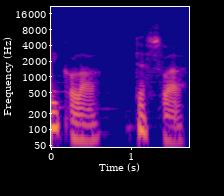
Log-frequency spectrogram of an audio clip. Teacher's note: more of an emphasis on the first syllable of Nikola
